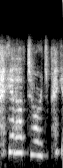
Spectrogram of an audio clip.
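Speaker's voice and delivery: mock, very high-pitched, urgent tone. Retelling watching a video, imitating own yelling at TV. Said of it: "yelling at the T V".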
